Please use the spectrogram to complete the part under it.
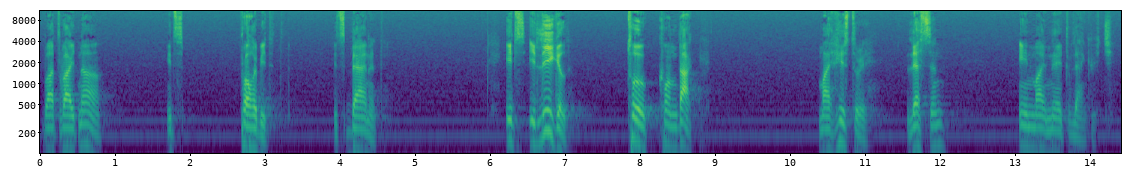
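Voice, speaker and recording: A man from East Turkestan delivers a formal prepared speech at a press event, speaking slowly, deliberately and emphatically as his phrases trail off at the ends. His voice is medium-pitched, expressive and a bit bright.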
